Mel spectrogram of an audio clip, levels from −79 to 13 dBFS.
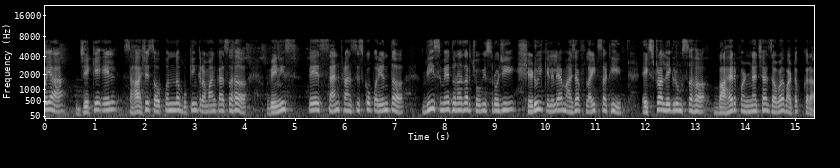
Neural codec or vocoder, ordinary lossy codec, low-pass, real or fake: vocoder, 44.1 kHz, 80 mel bands, Vocos; none; 7.2 kHz; fake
